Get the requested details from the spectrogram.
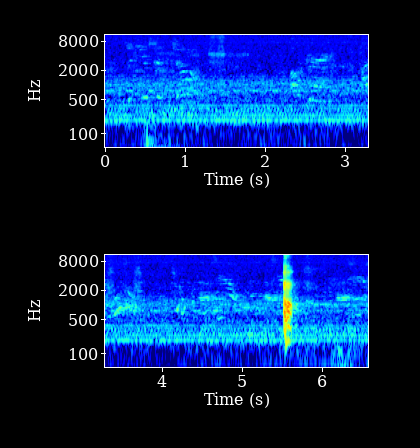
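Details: Hiccups heard while the subject is trying to sit up. Finding: hiccups.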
